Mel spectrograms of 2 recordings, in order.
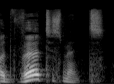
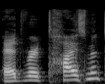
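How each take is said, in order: First: It is said with the British stress pattern. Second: It is said with a non-British stress pattern. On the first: "영국식 발음으로" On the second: "advertisement 아니고"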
